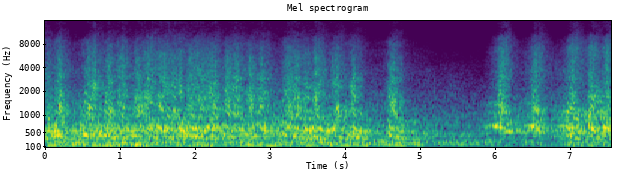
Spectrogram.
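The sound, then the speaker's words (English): Stock cars roar around a racetrack into turn two in a loud, continuous wall of engine noise, with brief surges as cars pass, as Christopher Bell's No. 95 works over Denny Hamlin from the back. “Oklahoma Land Rush into turn number two, as the 95 of Christopher Bell is going to start to work over Denny Hamlin from the back.”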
